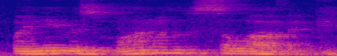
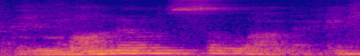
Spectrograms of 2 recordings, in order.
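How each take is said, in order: First: Said in the usual way. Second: Monosyllabic said slowly, each syllable relished; savoring the word. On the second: Shown as a demonstration. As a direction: roll Monosyllabic out slowly like a treat. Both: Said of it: "That's kinda fun to say".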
